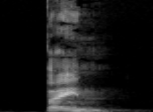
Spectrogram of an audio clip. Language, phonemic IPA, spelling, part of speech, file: Afrikaans, /pəin/, pyn, noun, LL-Q14196 (afr)-pyn.wav
- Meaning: 1. pain 2. pine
